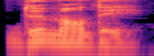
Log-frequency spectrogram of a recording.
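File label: "demander", French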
